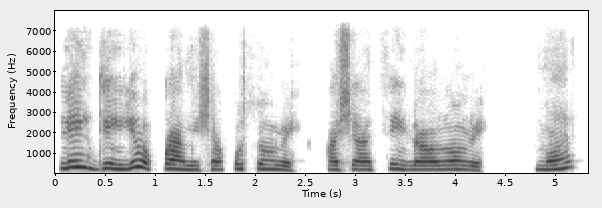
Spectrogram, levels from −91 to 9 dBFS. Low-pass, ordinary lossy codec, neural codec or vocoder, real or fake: 7.2 kHz; AAC, 48 kbps; codec, 24 kHz, 3 kbps, HILCodec; fake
